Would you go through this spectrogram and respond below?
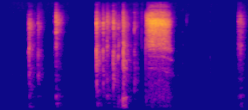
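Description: Close-up typing on a computer keyboard: a few isolated key clicks, then a fast cluster of strokes and a broader clack like a space bar or enter key, followed by quiet and one last tap.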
